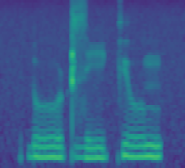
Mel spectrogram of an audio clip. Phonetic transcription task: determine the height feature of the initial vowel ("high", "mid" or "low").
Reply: high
